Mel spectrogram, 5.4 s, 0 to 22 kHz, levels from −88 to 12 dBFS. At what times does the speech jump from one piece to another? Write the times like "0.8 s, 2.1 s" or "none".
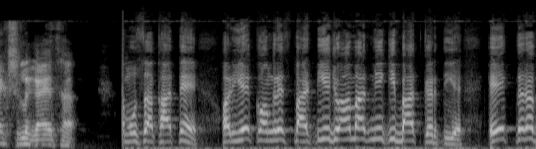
1.2 s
